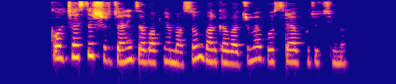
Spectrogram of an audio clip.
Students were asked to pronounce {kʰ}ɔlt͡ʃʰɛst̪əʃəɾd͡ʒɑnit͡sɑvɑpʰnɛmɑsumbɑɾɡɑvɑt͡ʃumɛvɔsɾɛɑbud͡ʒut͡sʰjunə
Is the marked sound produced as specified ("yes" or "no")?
no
